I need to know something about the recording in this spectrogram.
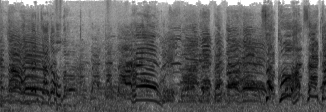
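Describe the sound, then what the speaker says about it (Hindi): A large angry crowd of protesters shouts and chants near police barricades at a Shimla mosque demonstration, with many raised voices overlapping in loud surges and continuous babble. "लेकिन लगातार भीड़ पूरी तरह से यहाँ पे उग्र होती चली जा रही है"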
